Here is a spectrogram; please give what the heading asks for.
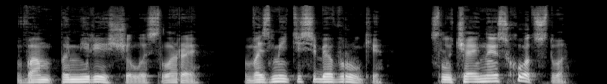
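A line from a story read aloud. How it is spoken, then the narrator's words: Gentle. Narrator (Russian): Доуэль ласково сказал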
